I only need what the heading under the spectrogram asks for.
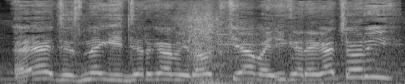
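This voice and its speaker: A man's voice: extremely high pitch, fast, over music. A man voicing a pushy, quarrelsome cartoon villager, scolding and agitated.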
